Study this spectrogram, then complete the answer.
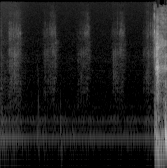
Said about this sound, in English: You might be able to hear me flipping paper back here because I started doing that as a nervous reaction and then you hit that and then I kept doing it because now my brain is working.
